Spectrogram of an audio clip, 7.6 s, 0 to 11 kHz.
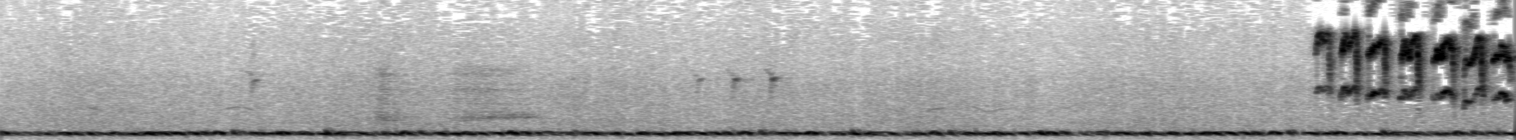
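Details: Black grouse lek in Tiveden, Sweden, in April 2023. A steady low bubbling coo runs throughout, and near the end another bird adds a quick series of high, sharp, repeated notes.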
